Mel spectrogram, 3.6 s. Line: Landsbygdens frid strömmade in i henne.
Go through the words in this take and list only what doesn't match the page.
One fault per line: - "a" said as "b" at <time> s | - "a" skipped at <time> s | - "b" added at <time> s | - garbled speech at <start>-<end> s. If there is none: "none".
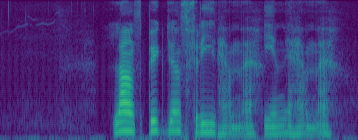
- "strömmade" said as "henne" at 2.2 s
